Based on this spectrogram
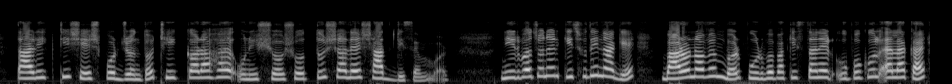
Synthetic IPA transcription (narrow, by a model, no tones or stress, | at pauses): t̪aɾikʰʈiʃeʃpɔɾd͡ʑont̪oʈʰikːɔɾaɦɔeʔuniʃːoʃot̪ːuɾʃaleɾʃat̪ɖisembo̰ɾ | niɾbat͡ɕoneɾkit͡ɕʰud̪inaɡe | baɾonɔbemboɾpuɾbopakist̪aneɾupokulelakae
